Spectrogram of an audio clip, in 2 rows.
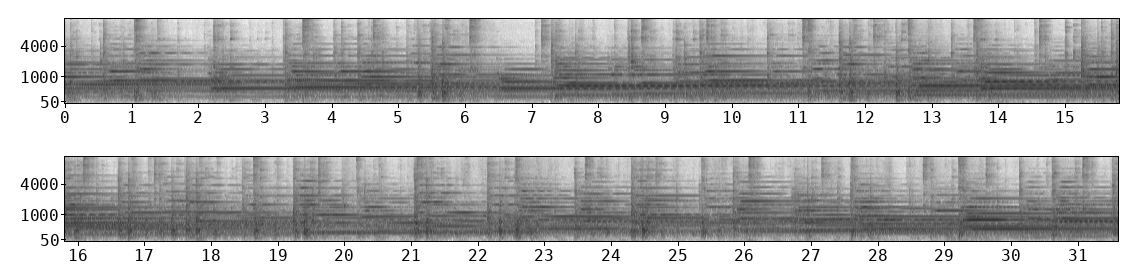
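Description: A 23-bell carillon played from its wooden baton keyboard, heard close up inside the bell tower: a continuous tune of struck bell notes. Each note starts with a sharp strike, and the notes ring on and overlap one another.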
